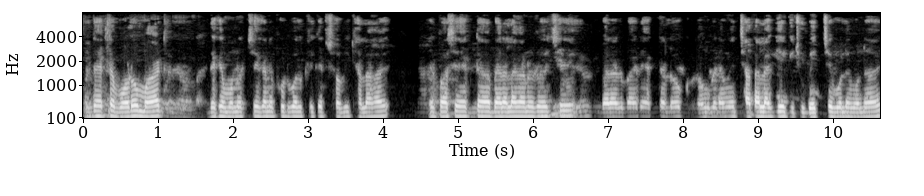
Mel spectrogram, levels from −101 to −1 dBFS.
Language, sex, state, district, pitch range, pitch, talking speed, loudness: Bengali, male, West Bengal, Paschim Medinipur, 130-135 Hz, 130 Hz, 180 wpm, -16 LUFS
